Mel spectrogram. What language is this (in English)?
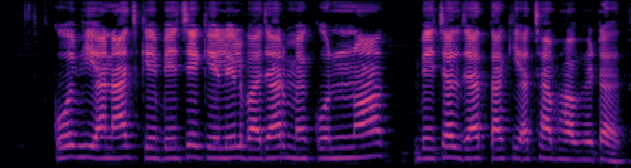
Maithili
